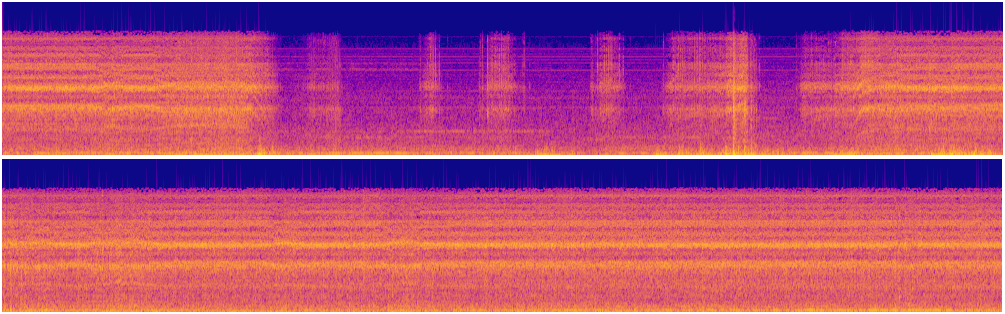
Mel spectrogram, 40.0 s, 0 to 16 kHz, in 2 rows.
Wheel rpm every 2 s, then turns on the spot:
160, 160, 90, 10, 10, 10, 20, 10, 90, 160, 160, 160, 160, 160, 160, 160, 160, 160, 160, 160.
6-8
